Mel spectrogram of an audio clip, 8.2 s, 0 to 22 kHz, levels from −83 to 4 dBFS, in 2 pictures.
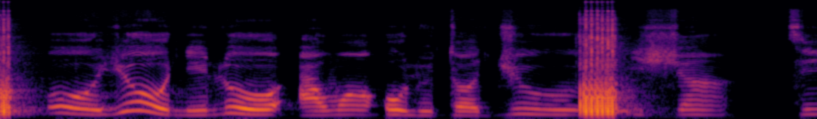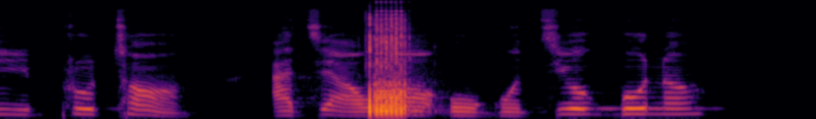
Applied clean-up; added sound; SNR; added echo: none; Tools; -2 dB; none.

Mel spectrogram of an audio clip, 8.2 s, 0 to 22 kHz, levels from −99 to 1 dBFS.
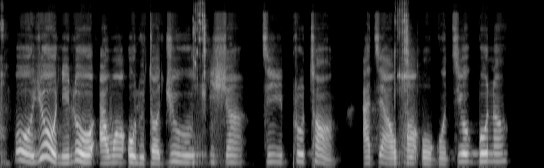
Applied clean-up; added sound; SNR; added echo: neural mask model Resemble Enhance denoiser.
